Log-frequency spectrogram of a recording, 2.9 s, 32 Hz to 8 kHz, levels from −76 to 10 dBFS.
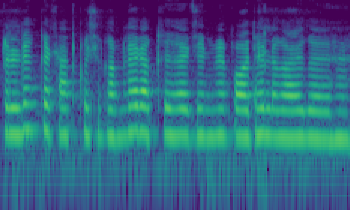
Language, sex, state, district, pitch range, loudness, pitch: Hindi, female, Chandigarh, Chandigarh, 220-235 Hz, -16 LUFS, 225 Hz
